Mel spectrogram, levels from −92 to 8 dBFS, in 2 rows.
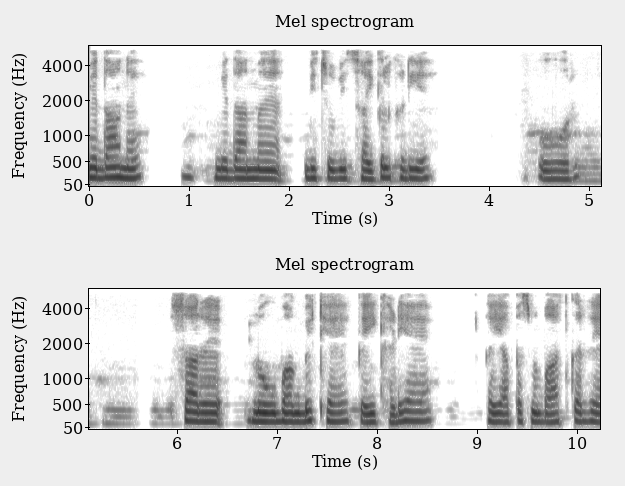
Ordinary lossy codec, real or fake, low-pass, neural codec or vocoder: MP3, 48 kbps; real; 5.4 kHz; none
